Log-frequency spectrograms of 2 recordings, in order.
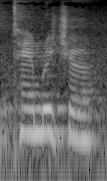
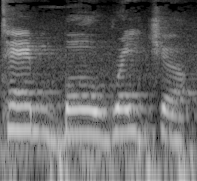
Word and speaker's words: temperature: And how the sky and what's the temperature? The sky is blue, clear and bright. Yes. The temperature. Yes, temperature. Only 3 syllables. Not temperature. Wrong. Temperature. Only 3.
